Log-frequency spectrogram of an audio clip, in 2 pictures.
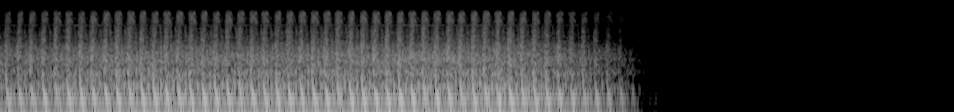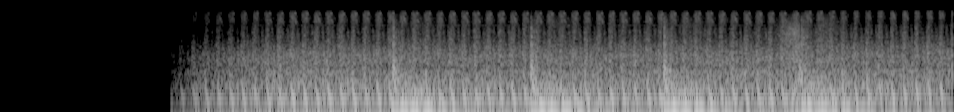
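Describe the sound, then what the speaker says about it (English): Helicopter in a video game flight lesson: a loud, steady rotor chop with a rapid pulsing beat, cut to total silence for several seconds, then returning just as loud with a few heavier thumps. "we're gonna put you in a helicopter for this lesson"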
